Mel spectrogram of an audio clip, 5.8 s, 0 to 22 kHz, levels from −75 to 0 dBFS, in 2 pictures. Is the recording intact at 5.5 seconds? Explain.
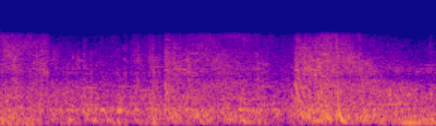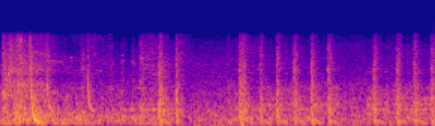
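No. From 5.49 to 5.55 s there is a short stall from a late packet: the jitter buffer ran dry, so about 40 ms of the last sound was stretched and held with a faint buzz or dip. Unlike a dropout, nothing is missing; the audio resumes at the same point, just 40 ms later.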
